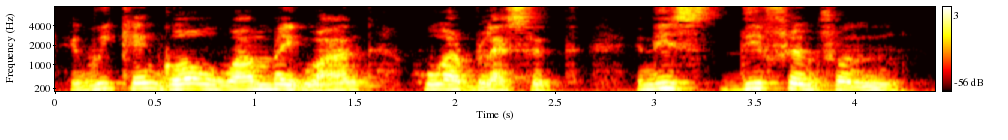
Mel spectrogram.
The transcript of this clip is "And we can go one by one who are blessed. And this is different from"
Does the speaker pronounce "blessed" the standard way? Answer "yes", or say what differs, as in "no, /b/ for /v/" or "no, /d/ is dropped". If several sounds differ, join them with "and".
no, /t/ is dropped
